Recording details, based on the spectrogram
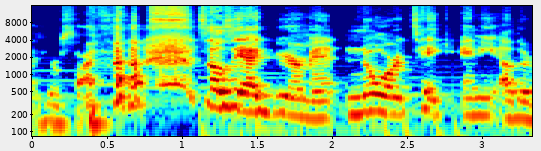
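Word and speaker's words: Zolciak: that Rob did not terminate their relationship with zosak Excuse me zolia ziac yeah I said it right the first time ziac Beerman nor take any other meaningful action to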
